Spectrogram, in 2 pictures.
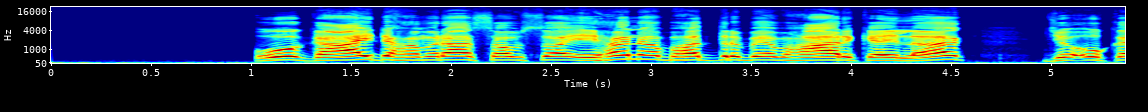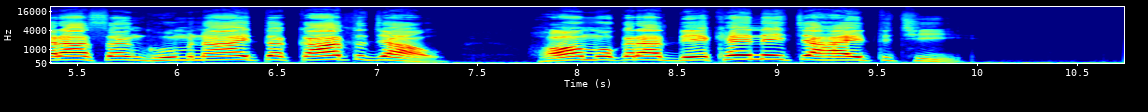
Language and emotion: Maithili, angry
